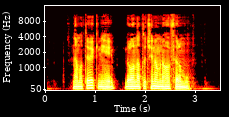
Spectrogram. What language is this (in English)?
Czech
